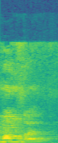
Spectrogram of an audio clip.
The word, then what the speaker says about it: मंगल: देखिए जैसे बताते हैं मंगल, मंगल, चंचल। जब इसका उच्चारण हम लोग करेंगे मंगल, तो इसका उच्चारण नाक पे ज्यादातर जोर जाता है, तो इसीलिए अंग को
